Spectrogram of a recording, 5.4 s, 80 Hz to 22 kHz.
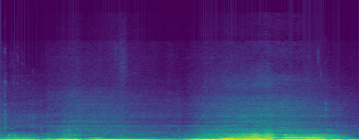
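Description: A Toyota Supra 2.0 engine revs up and down in several long pulls, its droning tone rising and falling, loud and close with no talking.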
